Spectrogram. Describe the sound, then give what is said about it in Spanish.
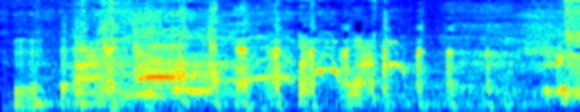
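An older man laughs loudly in rapid, choppy bursts that grow rougher and break into a series of short coughs toward the end, caused by a tickle in his throat. “Le dio tos al señor mayor.”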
